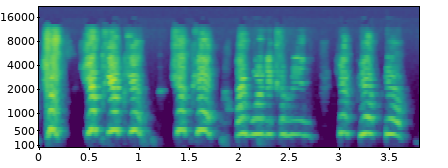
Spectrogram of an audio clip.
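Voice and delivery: high, loud yapping yeps; eager dog voice. Acted. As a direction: yap happily like a dog.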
